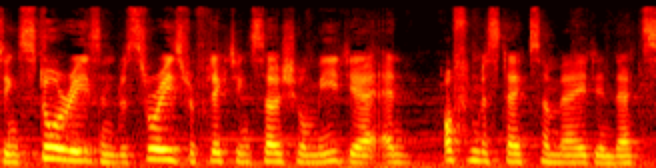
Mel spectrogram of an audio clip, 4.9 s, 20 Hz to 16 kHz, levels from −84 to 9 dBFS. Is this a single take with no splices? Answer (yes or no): no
